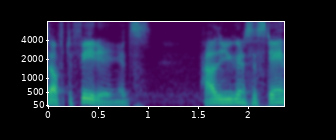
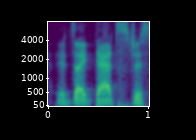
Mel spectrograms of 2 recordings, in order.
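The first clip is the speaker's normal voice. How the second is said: usual speaking voice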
